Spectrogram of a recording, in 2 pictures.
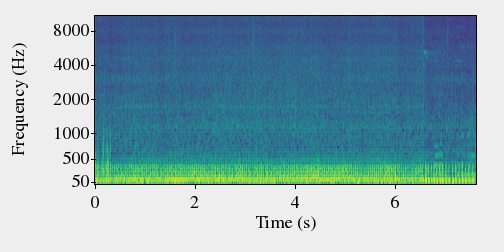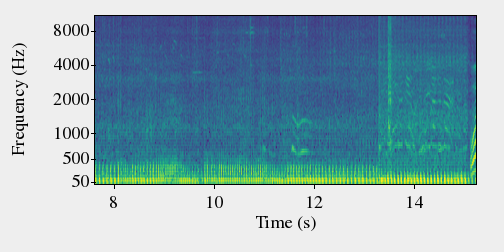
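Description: Motorcycle ridden along a dirt trail at Gangadhareswara Betta, its engine a steady close rumble throughout with rattling and clatter as the bike bounces over rough ground, brief surges toward the end.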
